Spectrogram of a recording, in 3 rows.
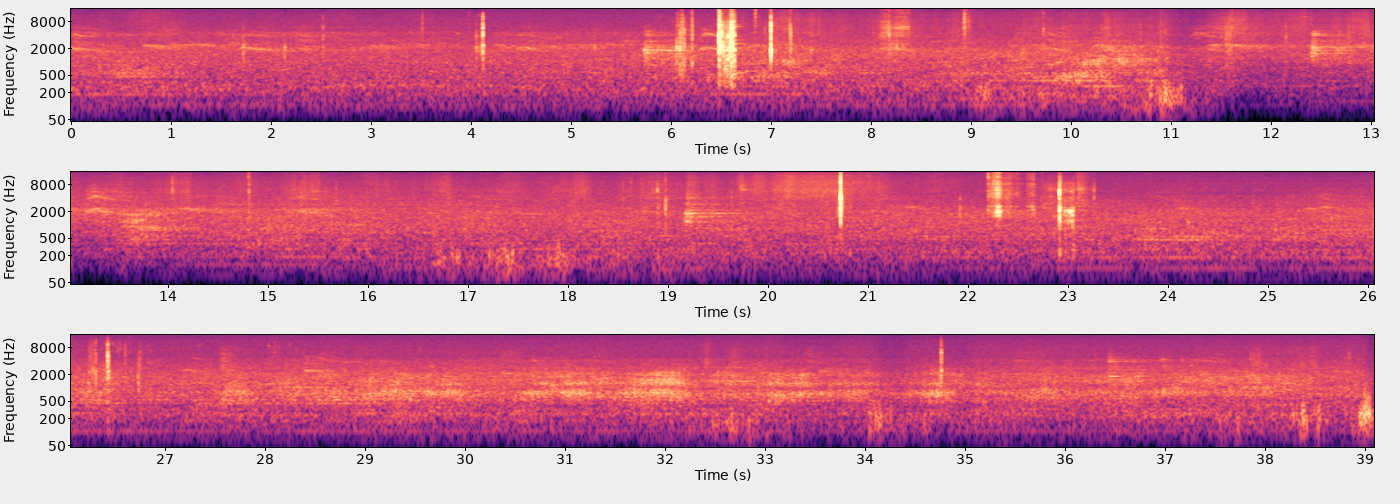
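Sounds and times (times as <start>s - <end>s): sharp clicks and knocks: 5.7s - 7.3s.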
